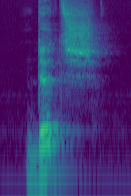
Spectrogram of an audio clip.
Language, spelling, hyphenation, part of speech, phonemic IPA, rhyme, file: Dutch, duts, duts, noun, /dʏts/, -ʏts, Nl-duts.ogg
- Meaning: a fool, tosser, dumbass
